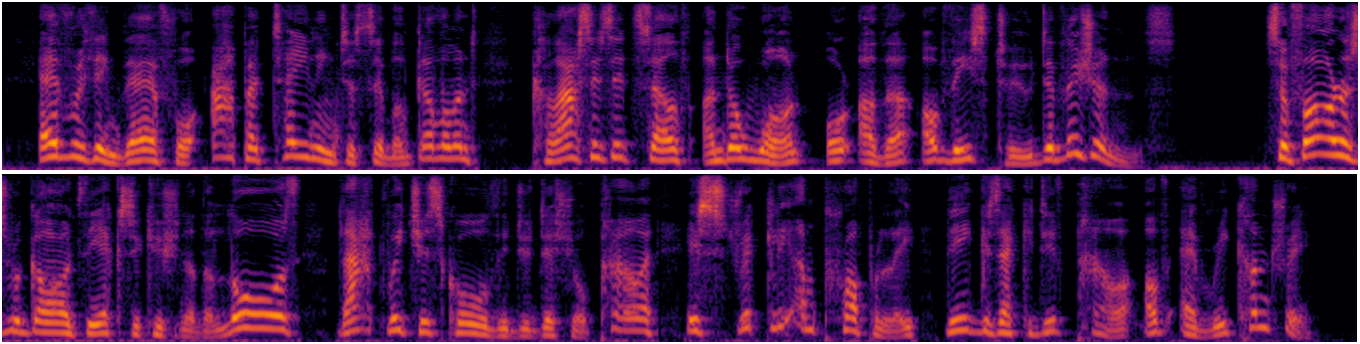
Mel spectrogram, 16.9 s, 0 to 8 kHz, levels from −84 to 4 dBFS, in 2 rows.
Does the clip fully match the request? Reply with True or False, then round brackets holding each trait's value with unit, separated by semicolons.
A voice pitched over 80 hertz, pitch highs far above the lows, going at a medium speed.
True (185 Hz; 5.8 semitones; 150 wpm)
